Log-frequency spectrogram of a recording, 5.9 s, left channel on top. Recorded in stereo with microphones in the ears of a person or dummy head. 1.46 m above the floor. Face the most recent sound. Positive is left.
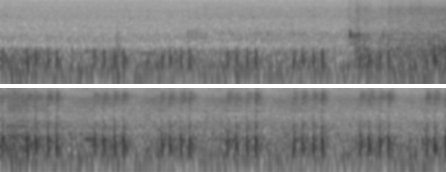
No sound to turn to.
